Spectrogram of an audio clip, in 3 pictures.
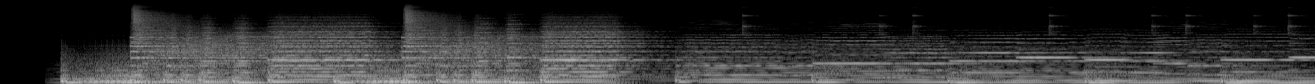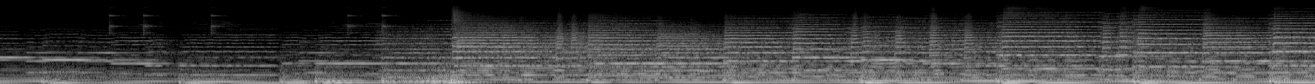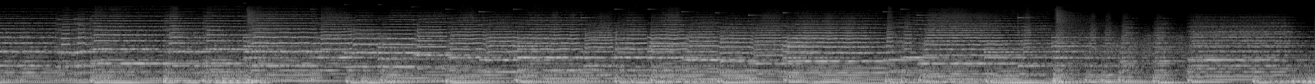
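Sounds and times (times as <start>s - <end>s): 
triumphant march: 1.3s - 39.4s.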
